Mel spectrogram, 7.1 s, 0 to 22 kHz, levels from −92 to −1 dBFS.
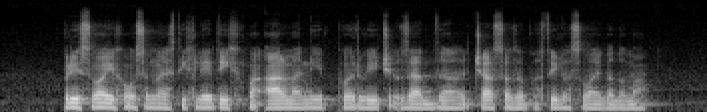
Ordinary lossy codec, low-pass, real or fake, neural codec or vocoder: none; 19.8 kHz; fake; vocoder, 48 kHz, 128 mel bands, Vocos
